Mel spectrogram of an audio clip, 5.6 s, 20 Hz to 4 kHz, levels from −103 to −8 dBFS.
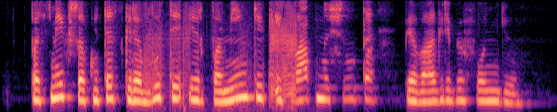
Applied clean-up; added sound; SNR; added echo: neural mask model RNNoise.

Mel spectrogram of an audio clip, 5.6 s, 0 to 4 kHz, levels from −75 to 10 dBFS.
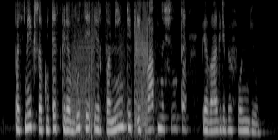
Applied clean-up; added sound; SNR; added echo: none; Fart; 15 dB; none.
